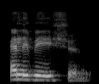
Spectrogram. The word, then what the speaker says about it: elevation: For example, let's take elevation. Elevation. Then the stress shifts from the front towards the end.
